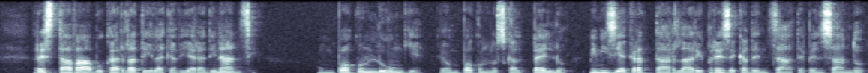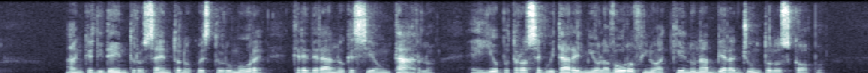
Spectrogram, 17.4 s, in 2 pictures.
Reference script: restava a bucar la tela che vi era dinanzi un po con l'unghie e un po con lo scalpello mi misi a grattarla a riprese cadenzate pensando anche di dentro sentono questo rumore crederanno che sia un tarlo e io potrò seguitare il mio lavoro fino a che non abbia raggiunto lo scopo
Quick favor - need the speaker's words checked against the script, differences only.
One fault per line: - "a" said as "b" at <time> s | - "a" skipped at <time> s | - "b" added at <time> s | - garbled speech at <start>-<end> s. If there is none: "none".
none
